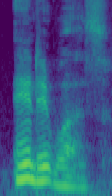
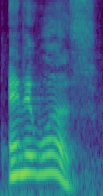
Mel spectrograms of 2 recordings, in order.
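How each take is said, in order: First: Said in the usual way. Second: Dramatic reveal. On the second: Shown as a demonstration.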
